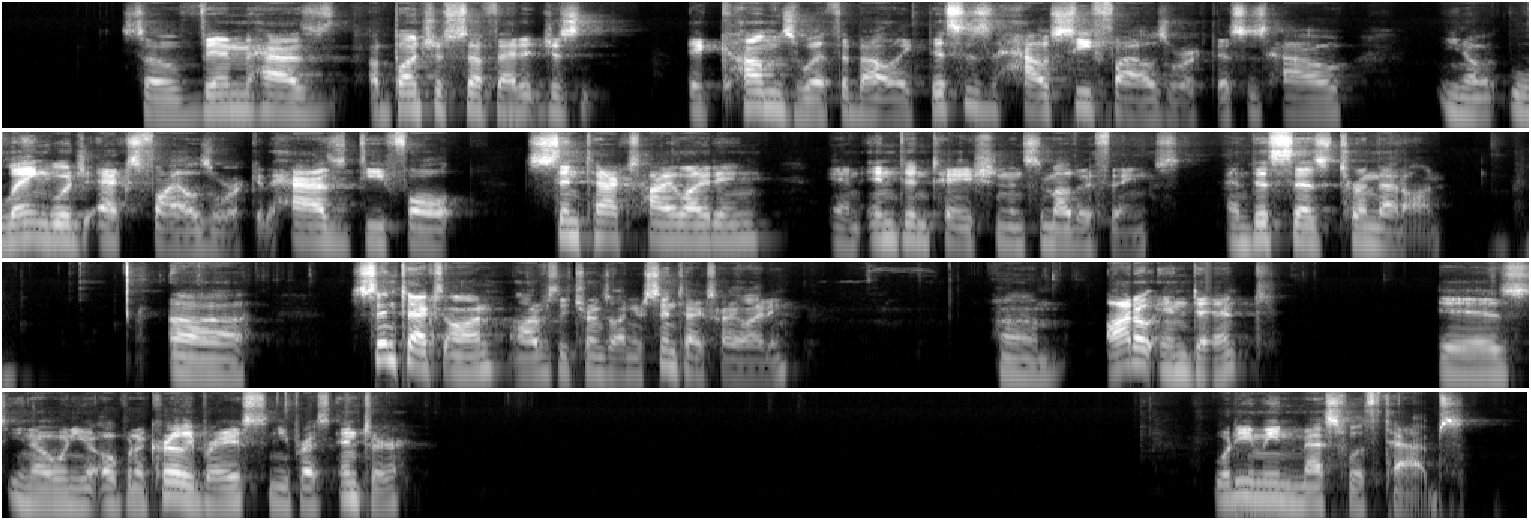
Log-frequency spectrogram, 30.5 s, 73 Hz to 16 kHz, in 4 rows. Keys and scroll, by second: 16.4 typing, 20.2 typing, 21.5 typing, 24.2 typing, 24.6 Return.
